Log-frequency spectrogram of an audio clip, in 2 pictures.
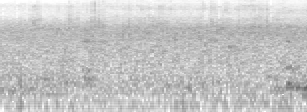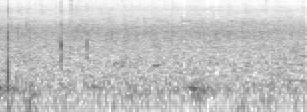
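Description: Steady rain falling on a wet paved lane: an even hiss with a couple of louder drop ticks a little past halfway.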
